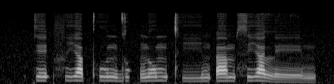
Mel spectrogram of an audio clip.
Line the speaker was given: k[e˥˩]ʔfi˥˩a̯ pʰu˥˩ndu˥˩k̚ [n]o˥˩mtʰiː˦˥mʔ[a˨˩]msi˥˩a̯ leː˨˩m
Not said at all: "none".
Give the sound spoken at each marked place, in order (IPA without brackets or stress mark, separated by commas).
e˥˩, n, a˥˩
